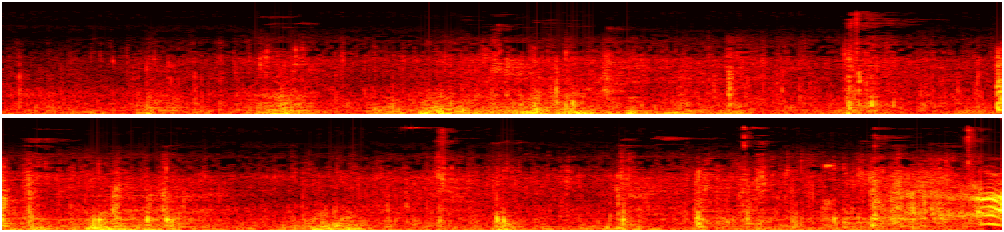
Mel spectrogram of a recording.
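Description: Mountain bike rolling down rocky, leaf-strewn singletrack: tyres crunching over dirt, leaves and rocks, with repeated knocks and rattles through the frame and wind noise on the microphone. It ends in a louder clatter as the rider goes down in a crash.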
